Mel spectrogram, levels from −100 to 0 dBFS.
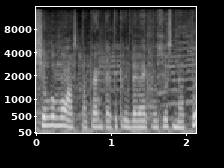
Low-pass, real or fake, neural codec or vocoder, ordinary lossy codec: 14.4 kHz; fake; codec, 44.1 kHz, 2.6 kbps, SNAC; AAC, 96 kbps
